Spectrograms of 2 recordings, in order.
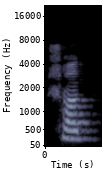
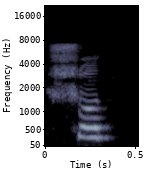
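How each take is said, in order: First: The first vowel is an open 'aw' sound. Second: The first vowel is a closed 'o' sound. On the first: The speaker calls it wrong. "সত্য বলি কি, বলি না" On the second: The speaker calls it right. "এখানে অটা ও হিসাবে ব্যবহার হচ্ছে"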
